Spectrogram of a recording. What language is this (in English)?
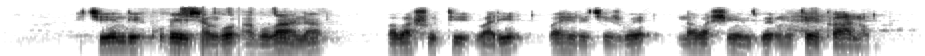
Kinyarwanda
